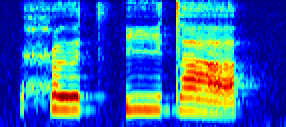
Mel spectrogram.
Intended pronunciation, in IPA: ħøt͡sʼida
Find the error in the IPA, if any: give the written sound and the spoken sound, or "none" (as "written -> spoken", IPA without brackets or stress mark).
none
